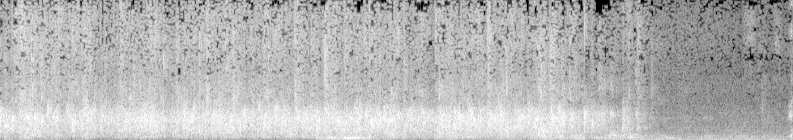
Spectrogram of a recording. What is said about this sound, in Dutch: Dus graag u wel gemeente applaus voor het fantastische panel. Veel plezier mee.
